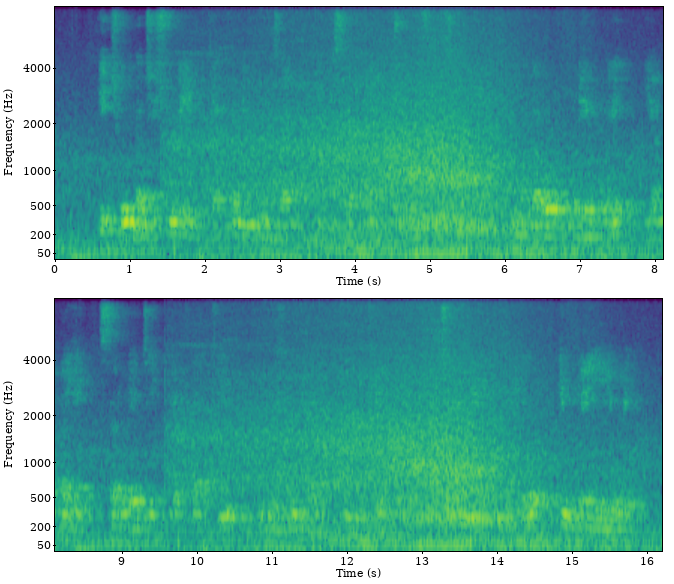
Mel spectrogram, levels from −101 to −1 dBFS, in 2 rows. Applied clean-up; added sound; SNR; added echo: none; Engine / Car; 0 dB; reverberation time 1.1 s.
